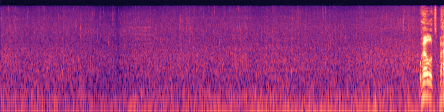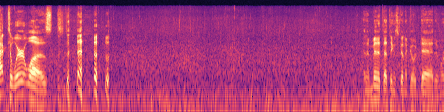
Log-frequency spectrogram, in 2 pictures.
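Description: A truck engine rumbles low and steady while driving through water.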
